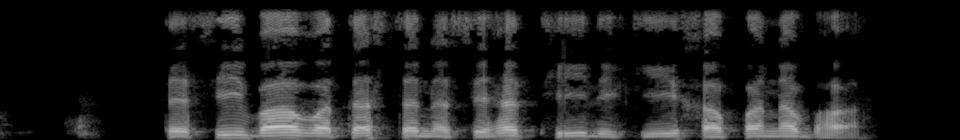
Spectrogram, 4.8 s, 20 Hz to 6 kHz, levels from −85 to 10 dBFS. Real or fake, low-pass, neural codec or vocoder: real; 5.4 kHz; none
